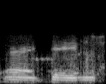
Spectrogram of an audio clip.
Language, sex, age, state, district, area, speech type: Tamil, male, 18-30, Tamil Nadu, Perambalur, urban, conversation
